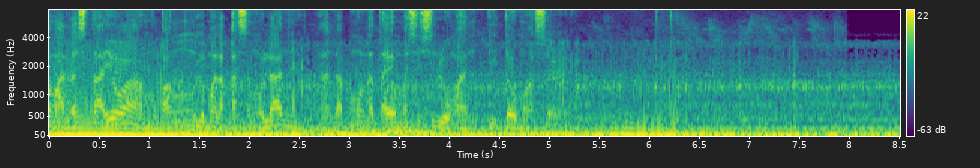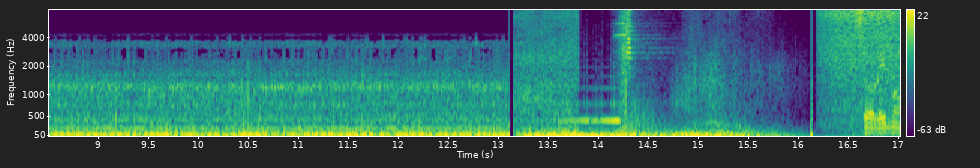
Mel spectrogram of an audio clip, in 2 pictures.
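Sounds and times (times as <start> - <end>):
motorcycle engine idling: 0.0 - 13.1.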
